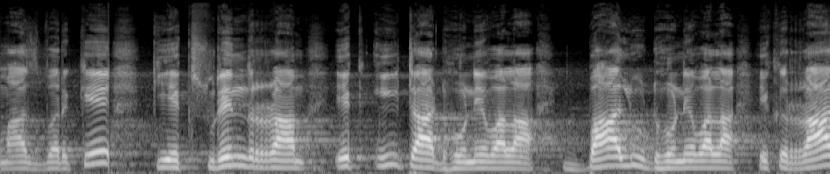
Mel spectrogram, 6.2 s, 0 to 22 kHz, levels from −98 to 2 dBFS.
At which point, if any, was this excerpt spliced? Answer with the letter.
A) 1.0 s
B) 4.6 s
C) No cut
A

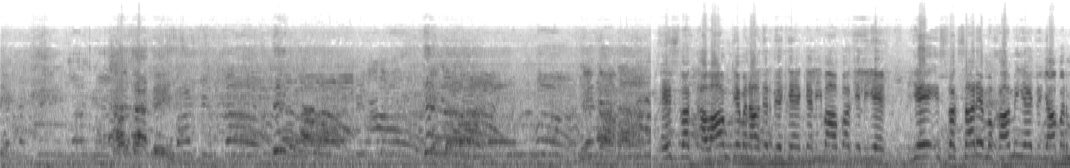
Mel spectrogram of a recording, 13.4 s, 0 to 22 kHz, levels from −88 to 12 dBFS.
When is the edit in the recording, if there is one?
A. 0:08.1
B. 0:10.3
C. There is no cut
A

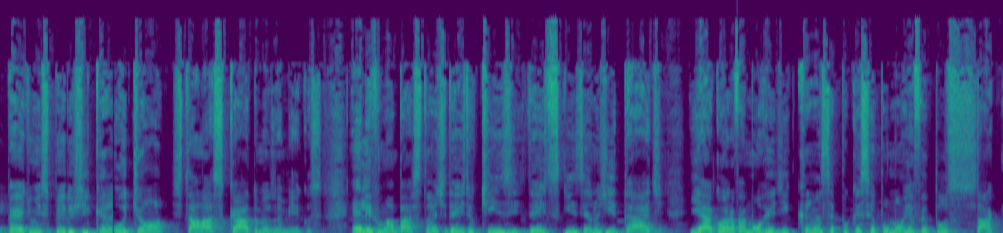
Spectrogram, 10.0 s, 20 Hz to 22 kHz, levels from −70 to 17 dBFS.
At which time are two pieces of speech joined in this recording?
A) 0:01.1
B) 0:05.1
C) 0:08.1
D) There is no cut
A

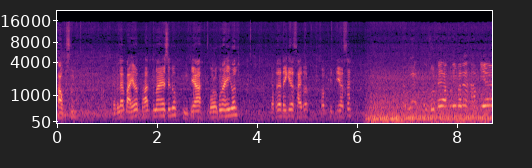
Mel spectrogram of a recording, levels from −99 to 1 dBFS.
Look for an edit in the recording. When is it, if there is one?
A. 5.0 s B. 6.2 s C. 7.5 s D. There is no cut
B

